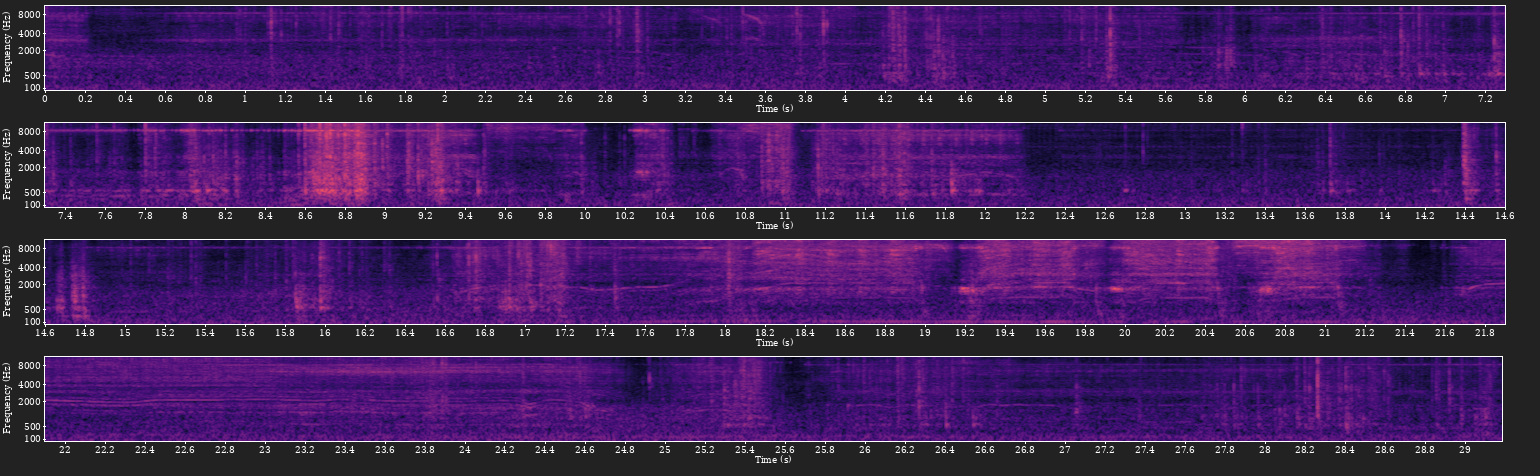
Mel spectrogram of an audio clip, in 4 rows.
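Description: Axial SCX24 micro crawler's small brushed electric motor and geared drivetrain whining in short bursts, the pitch rising and falling as it crawls over foam. Scattered clicks and knocks come through, the loudest about nine seconds in.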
